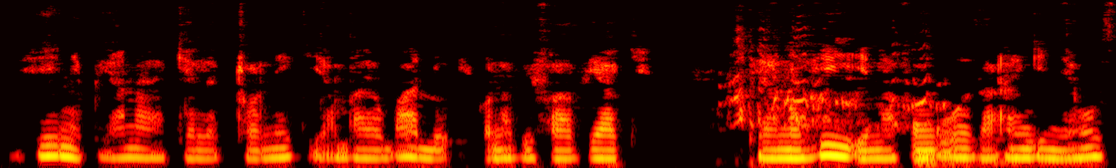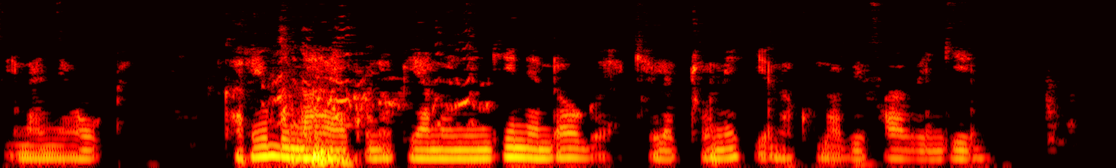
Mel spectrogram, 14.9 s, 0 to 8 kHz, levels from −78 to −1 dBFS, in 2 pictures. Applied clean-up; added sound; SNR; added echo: classical method Wiener filter.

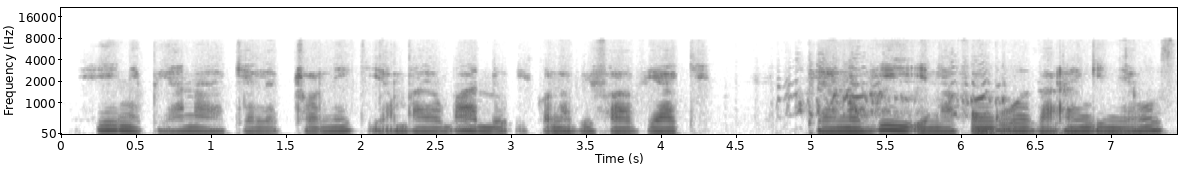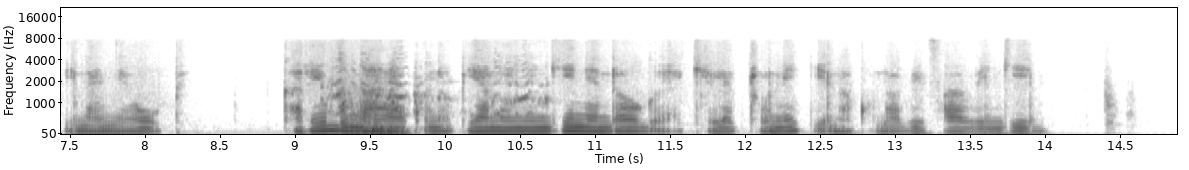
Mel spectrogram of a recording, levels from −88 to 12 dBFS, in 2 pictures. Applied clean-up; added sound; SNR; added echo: neural mask model RNNoise.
